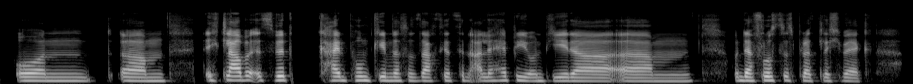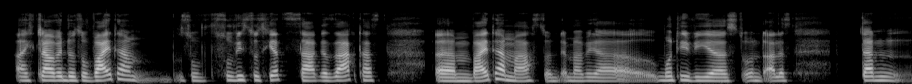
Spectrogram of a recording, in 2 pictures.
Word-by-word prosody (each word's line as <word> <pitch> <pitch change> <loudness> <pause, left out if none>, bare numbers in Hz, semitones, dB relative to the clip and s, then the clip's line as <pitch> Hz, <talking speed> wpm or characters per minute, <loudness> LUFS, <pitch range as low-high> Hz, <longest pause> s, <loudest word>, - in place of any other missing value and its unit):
Und, 170 -1 0 0.3
ähm, 165 -2 +1 0.4
ich 175 - -4
glaube, 190 -1 +6
es 180 +2 -5
wird 195 0 +5 0.3
keinen 185 0 +3
Punkt 185 0 -2
geben, 180 -1 0
dass 170 -1 -2
man 170 -1 -6
sagt, 165 -1 -1
jetzt 170 -1 -5
sind 175 -3 -8
alle 170 +1 -2
happy 185 0 -2
und 160 0 -5
jeder, 160 -2 +1 0.4
ähm 150 +1 -8 0.4
und 175 - -3
der 175 -2 +5
Frust 185 +1 0
ist 180 - -5
plötzlich 165 -1 -4
weg. 150 -2 -4 0.5
Aber 180 - 0
ich 180 - -7
glaube, 185 -1 +6
wenn 185 - +3
du 185 -1 +2
so 175 -2 -3
weiter 210 +1 +5 0.4
so 175 -1 -9
so 195 +5 -6
wie's 205 -1 0
du 200 - -2
es 190 - -9
jetzt 210 +1 -1
sa 175 -1 +4
gesagt 180 +4 +1
hast, 185 0 -2 0.6
ähm, 160 -1 +3
weitermachst 175 -3 +3
und 160 +1 -7
immer 165 -2 -5
wieder 160 -2 -3
motivierst 175 -3 0
und 175 +1 -5
alles, 175 0 -2 0.7
dann 185 -2 0
175 Hz, 165 wpm, -23 LUFS, 165-185 Hz, 0.7 s, glaube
